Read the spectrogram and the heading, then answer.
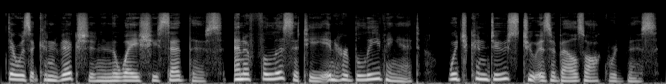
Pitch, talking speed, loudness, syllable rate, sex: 190 Hz, 200 wpm, -19 LUFS, 6.0 syllables/s, female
